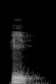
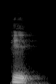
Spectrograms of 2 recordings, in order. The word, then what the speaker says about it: 빚: La consonante final 'ㅈ' se pronuncia como 'ㄷ'. Por favor, escuche atentamente. ‘곧 – 곧, ‘낟 – 낟, ‘빚 – 빚’ Escuche atentamente y hable.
